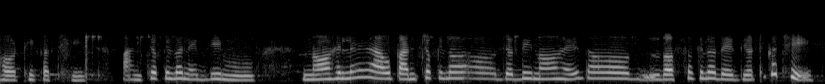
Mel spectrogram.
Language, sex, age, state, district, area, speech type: Odia, female, 30-45, Odisha, Malkangiri, urban, conversation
